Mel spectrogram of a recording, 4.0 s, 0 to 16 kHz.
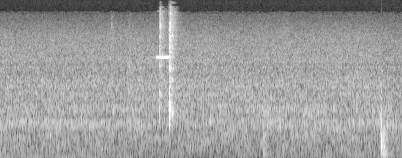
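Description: Racket stringing handled by hand: a pair of sharp clicks about halfway through and a low knock near the end, as the BG66 string is woven through the badminton racket's crosses on the stringing machine, over steady room noise.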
